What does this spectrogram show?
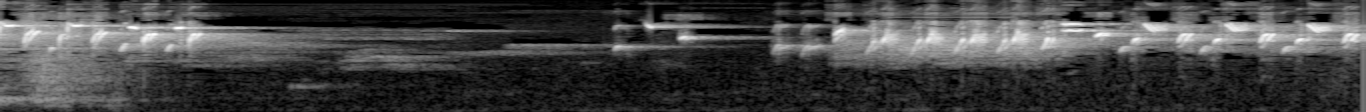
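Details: European goldfinch, named a royal goldfinch, opening with a quick chirpy twitter, pausing with a few isolated thin notes, then launching into a long, lively run of rapid tinkling, buzzy phrases.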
